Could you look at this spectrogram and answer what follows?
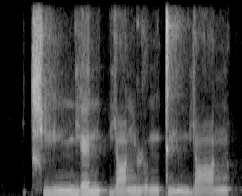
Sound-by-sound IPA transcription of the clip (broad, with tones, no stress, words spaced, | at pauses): t͡ɕʰi˧˥nn̪jɛ˥n pjɑ˧˥ŋɻʊ˧˥ŋt̪ḭ˨˩mjɑ˧˥ŋ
